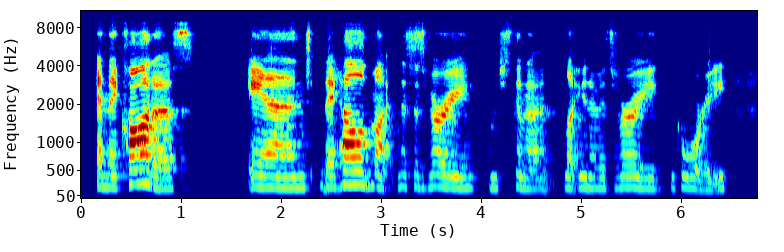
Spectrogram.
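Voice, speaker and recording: Speaking at a fairly slow pace with an American accent, a woman has an ordinary speaking voice at a medium pitch. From Virginia (Richmond). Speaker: hypnotherapist and author. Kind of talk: interview. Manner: conversational, many fillers.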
